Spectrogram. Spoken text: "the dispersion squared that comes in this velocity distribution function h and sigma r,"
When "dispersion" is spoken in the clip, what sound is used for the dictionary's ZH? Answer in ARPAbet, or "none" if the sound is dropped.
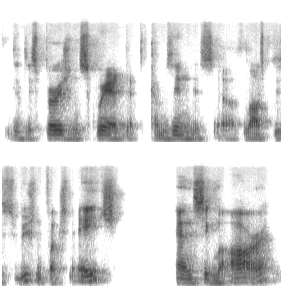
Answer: ZH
